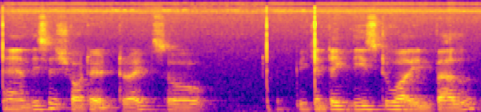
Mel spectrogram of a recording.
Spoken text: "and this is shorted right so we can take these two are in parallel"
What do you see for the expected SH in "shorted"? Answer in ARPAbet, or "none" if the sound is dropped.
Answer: SH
